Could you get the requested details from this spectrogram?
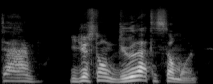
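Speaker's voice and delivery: put-on, livid, furious, angry yelling. Retelling how they reacted when their dad took them off belay: retelling yelling at dad. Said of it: "I was just yelling at him".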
